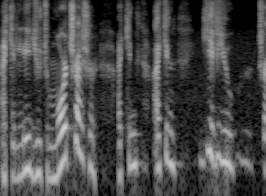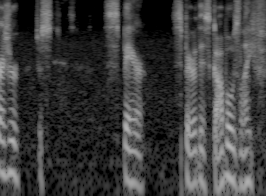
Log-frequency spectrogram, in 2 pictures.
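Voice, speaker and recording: At a middle pitch and a moderate pace, the speaker performs a put-on character voice. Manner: pleading, begging for mercy.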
